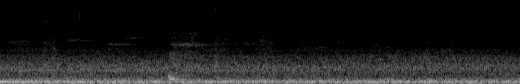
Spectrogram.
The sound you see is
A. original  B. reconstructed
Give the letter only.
A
